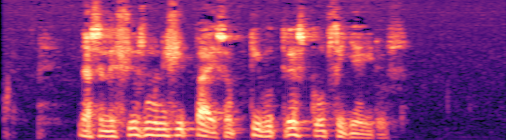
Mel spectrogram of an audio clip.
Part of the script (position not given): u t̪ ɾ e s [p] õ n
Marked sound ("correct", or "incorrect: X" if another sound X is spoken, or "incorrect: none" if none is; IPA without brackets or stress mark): incorrect: k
